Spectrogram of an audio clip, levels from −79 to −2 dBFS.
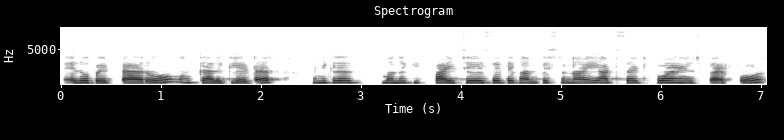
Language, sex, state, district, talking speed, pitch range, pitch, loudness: Telugu, female, Telangana, Karimnagar, 135 wpm, 275-295 Hz, 285 Hz, -16 LUFS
